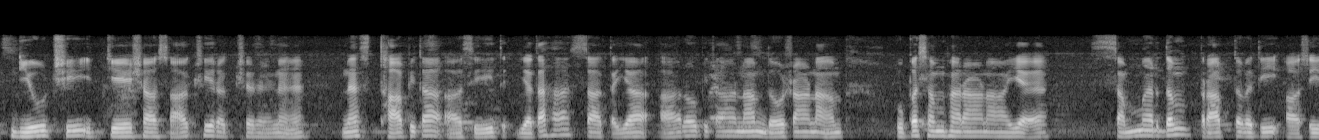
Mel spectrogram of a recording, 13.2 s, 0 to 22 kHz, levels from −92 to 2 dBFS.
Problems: constant background noise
